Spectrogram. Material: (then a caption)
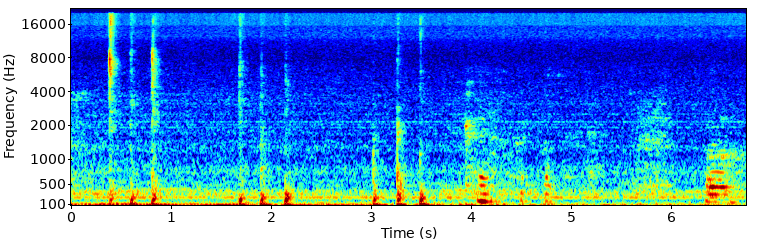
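Body tissue. During an abdominal assessment, the examiner percusses downward over the liver area of a human abdomen, producing eight short, dull, low thuds with little ring. The solid dull sounds mark a normal liver span of about six centimeters.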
